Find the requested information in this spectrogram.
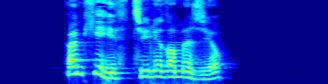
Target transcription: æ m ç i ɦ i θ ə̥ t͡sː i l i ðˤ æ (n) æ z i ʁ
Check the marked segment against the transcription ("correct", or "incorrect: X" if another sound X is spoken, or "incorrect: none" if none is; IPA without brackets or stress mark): incorrect: m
